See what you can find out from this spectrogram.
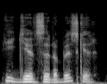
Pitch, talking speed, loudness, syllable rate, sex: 120 Hz, 280 wpm, -16 LUFS, 6.8 syllables/s, male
